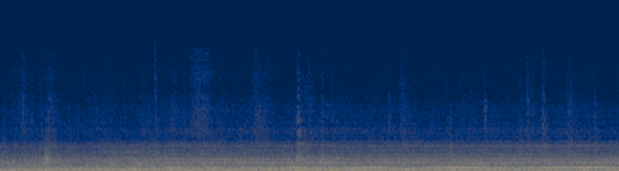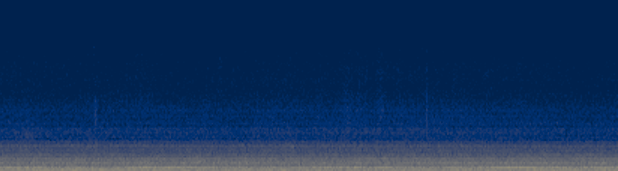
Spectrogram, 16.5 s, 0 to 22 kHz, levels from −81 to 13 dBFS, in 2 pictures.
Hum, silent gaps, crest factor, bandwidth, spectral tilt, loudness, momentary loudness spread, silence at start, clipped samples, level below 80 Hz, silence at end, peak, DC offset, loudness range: none; none; 14 dB; 15.5 kHz; -7.5 dB/octave; -30 LUFS; 2 LU; 0 s; under 0.1%; -36 dBFS; 0 s; -16 dBFS; under 0.1%; 1 LU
